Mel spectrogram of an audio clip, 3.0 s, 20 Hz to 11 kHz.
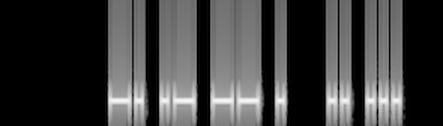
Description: Morse code, heard as a keyed tone, about 38 wpm, 700 Hz. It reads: NAME IS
